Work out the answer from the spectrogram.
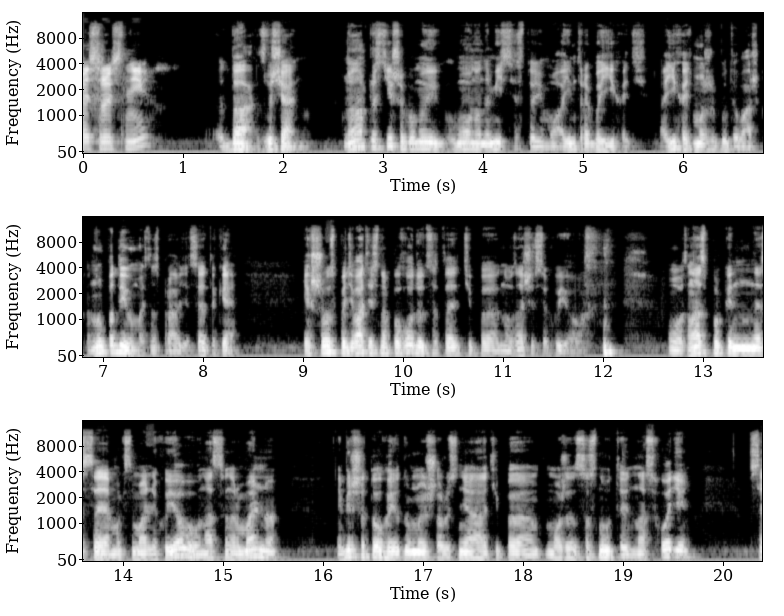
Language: Ukrainian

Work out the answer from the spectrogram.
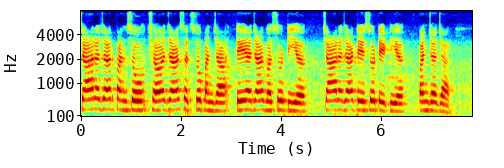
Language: Sindhi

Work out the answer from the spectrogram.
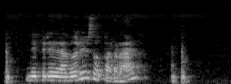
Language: Galician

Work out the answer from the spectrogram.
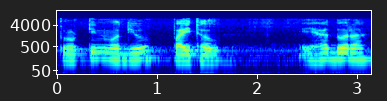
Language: Odia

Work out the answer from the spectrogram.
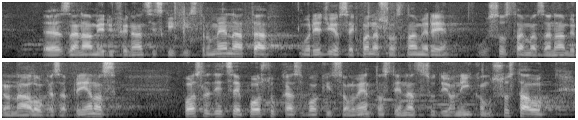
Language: Croatian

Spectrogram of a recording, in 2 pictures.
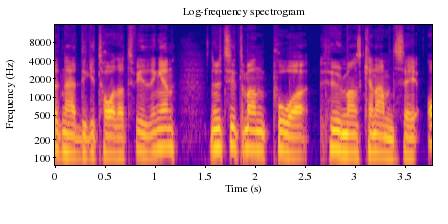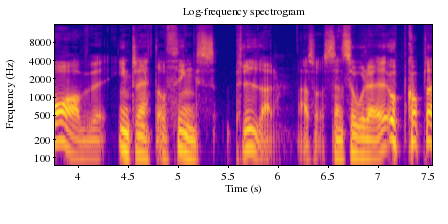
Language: Swedish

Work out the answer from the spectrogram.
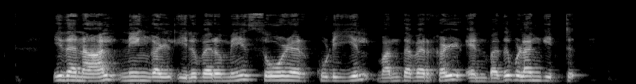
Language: Tamil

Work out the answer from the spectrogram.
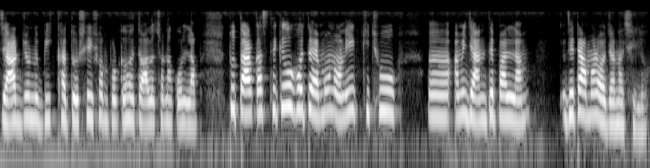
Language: Bangla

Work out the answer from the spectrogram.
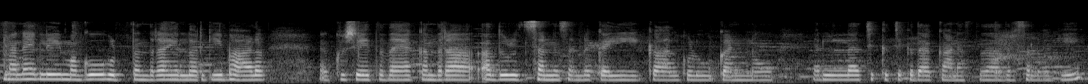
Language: Kannada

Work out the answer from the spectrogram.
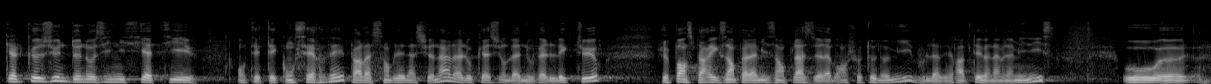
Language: French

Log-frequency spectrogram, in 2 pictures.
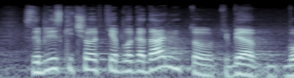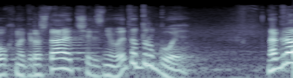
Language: Russian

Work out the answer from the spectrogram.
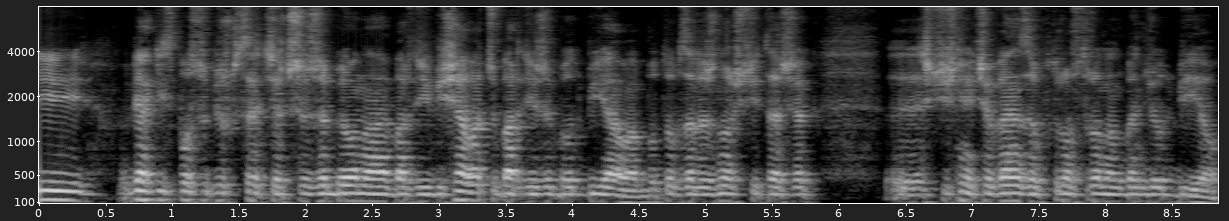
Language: Polish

